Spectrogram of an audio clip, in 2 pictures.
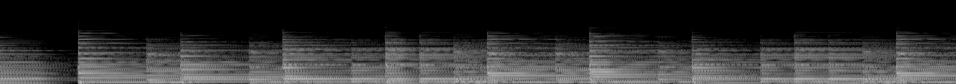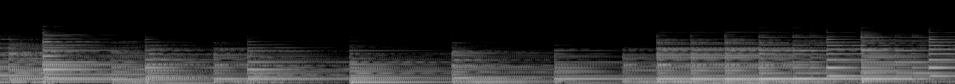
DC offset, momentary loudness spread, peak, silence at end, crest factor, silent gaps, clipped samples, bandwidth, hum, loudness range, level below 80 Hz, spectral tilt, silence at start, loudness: under 0.1%; 9 LU; -10 dBFS; 0 s; 16 dB; none; under 0.1%; 5.8 kHz; none; 6 LU; -42 dBFS; -9.5 dB/octave; 0 s; -27 LUFS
